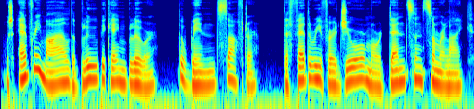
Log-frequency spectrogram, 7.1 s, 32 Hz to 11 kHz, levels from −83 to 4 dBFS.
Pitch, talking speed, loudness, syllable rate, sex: 135 Hz, 150 wpm, -18 LUFS, 4.6 syllables/s, male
